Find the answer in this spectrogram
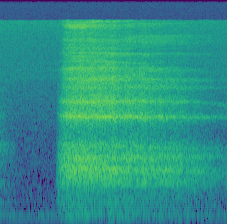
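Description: A long, deep breath out, starting about half a second in and fading away over about a second and a half.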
